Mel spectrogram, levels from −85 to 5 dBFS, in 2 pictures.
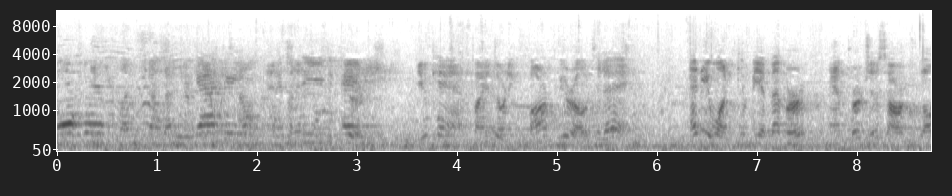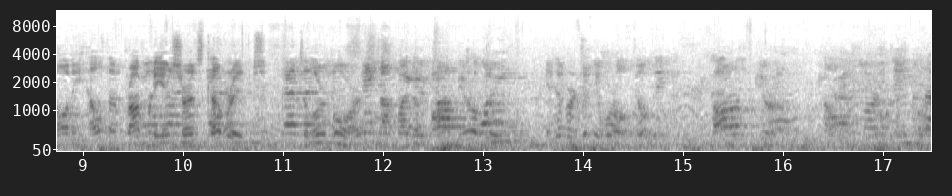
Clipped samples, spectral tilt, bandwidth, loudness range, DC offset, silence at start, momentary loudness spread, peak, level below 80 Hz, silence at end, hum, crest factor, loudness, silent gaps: under 0.1%; -5.5 dB/octave; 11.5 kHz; 5 LU; under 0.1%; 0 s; 9 LU; -16 dBFS; -48 dBFS; 0 s; none; 18 dB; -36 LUFS; none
